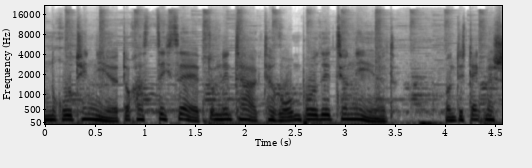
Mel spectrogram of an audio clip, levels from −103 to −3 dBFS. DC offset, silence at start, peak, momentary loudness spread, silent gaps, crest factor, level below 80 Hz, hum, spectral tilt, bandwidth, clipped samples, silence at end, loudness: under 0.1%; 0 s; 0 dBFS; 6 LU; none; 6 dB; -20 dBFS; none; -5.5 dB/octave; over 20 kHz; 10%; 0 s; -6 LUFS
